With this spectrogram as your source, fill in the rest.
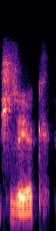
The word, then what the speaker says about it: Ziyech: Is that how you pronounce it? Yeah, Hakim Ziyech.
